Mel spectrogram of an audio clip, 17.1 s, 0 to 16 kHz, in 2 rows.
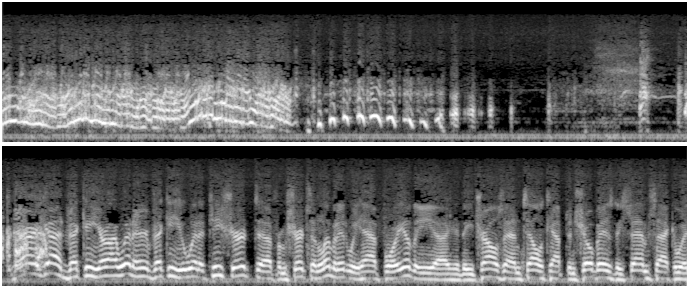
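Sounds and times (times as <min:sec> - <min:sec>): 
person gargling loudly in a gargling contest: 0:00.0 - 0:03.8
laughter: 0:00.0 - 0:09.4
speech: 0:09.2 - 0:17.1.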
